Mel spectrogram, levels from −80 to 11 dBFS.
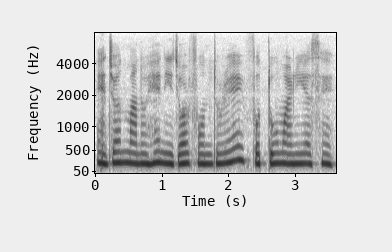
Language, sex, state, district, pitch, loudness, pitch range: Assamese, female, Assam, Sonitpur, 210 Hz, -12 LUFS, 210-225 Hz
